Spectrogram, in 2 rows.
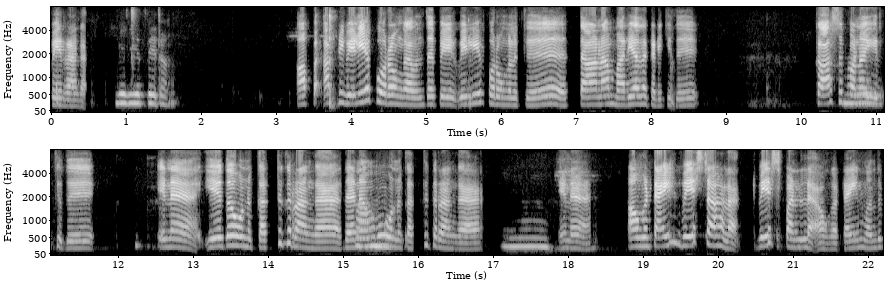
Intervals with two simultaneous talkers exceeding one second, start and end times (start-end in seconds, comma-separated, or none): none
